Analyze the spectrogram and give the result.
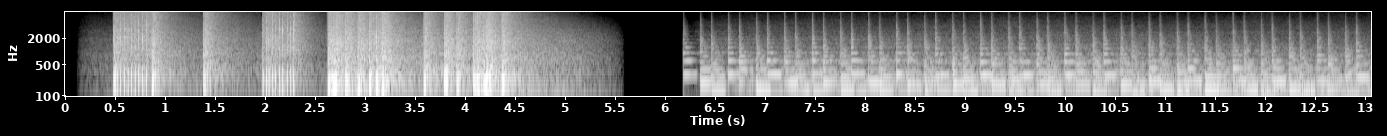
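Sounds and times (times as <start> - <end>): fireworks bangs and crackling: 0.5 - 5.5.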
